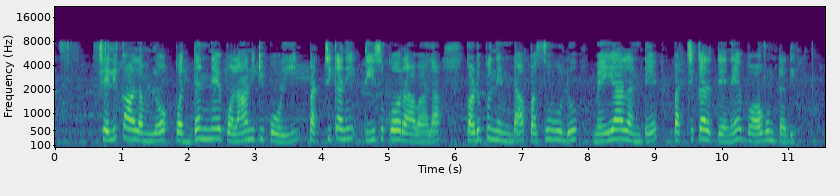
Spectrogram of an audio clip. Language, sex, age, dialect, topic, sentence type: Telugu, male, 31-35, Central/Coastal, agriculture, statement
